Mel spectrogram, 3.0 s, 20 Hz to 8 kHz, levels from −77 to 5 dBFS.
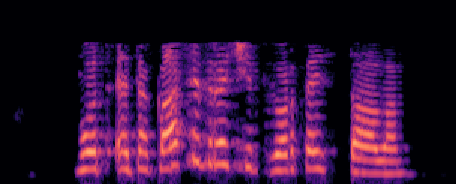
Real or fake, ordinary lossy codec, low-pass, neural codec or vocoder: fake; AAC, 16 kbps; 7.2 kHz; codec, 16 kHz, 16 kbps, FreqCodec, larger model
